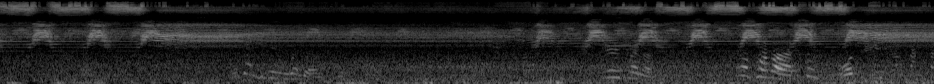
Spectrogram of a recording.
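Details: Cicada droning in a steady high-pitched buzz with pulsing surges throughout, while people talk in the background.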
